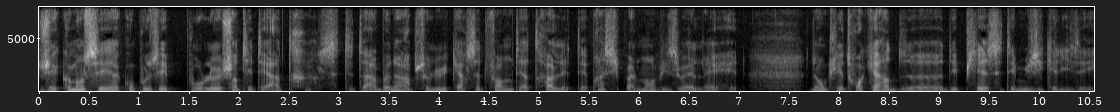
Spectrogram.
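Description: A man speaks with very deep, low pitch and ordinary pitch variation at a fairly slow pace. The sound is dry and close, with no echo. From Brittany, France. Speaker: jazz musician. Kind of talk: interview. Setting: remote audio interview.

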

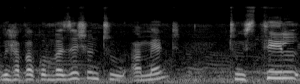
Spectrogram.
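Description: Crowd noise carries in the background. The sound is dry with no echo, and the pace is moderate. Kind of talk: interview answer. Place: open country.

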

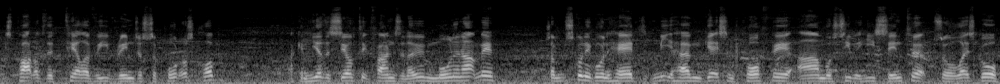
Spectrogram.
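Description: A man with a Scottish accent talks at a fairly quick pace in a monotone, flat delivery. Noticeable background noise runs under his voice. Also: fairly high pitch for a man. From Scotland. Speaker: travel vlogger. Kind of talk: travel vlog narration. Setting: outdoors.

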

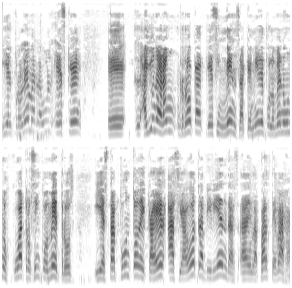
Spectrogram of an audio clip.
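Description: Raising and projecting his voice, a man talks at a fairly slow pace in a high pitch with ordinary pitch variation, the sound dry with no echo. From Honduras. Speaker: field reporter. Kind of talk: live field report. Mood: urgent, concerned. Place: open country.

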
